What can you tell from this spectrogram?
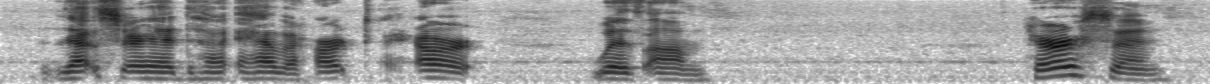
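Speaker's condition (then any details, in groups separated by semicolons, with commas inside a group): Cerebral palsy; speaks differently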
